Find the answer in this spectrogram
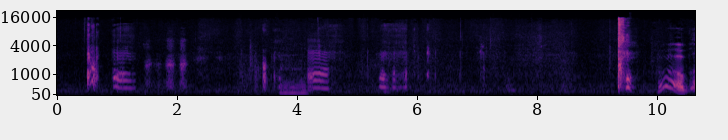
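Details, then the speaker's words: Newborn on day 2 of life giving a sharp sneeze among small vocal sounds and brief hiccup-like catches while hiccups persist; adults talk softly nearby. "you oh bless you and the hiccups are still here"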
